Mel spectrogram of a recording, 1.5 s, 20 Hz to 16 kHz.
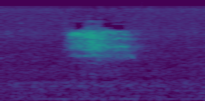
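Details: One owl chick at a nest in a ruin during a night feeding on 1 May 2024 gives a single loud, breathy hiss lasting about half a second against low background hum.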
